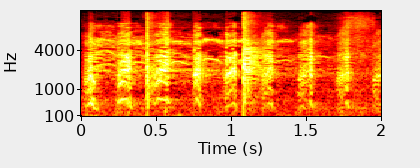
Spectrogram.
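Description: Snickering laughter in short bursts, mixed with several sharp clicks.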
